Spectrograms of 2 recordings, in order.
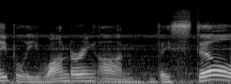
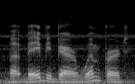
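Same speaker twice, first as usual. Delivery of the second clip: usual speaking voice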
